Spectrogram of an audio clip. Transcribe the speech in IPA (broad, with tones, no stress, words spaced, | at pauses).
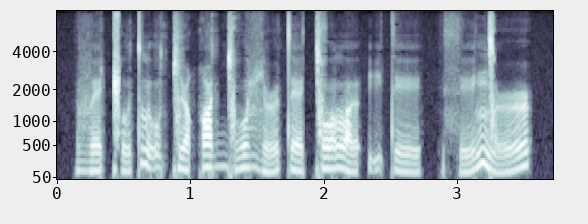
vɛ˨ǁʊ˩˥tlo̰˦˥ ǀy˨qʊ˦˥ ɡ͡ǀo˦˥ɮə˞˩˥tɛ˨ǀo˦˥ lˠɘ˩˥ʔḭ˦˥te˨ | se˩˥ŋ͡ǀə˞˩˥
